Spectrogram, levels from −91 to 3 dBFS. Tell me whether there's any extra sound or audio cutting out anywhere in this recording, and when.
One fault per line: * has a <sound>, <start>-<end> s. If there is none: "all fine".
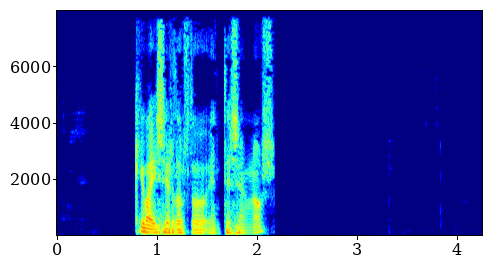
all fine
